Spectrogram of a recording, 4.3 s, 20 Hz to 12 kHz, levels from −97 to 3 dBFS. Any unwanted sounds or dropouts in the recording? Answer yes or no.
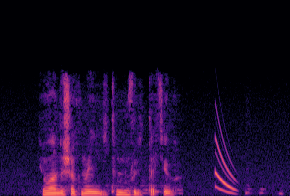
yes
